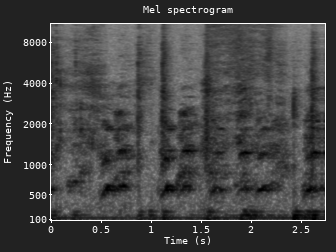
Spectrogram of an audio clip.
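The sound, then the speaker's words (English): A neighbor's dog near the fence and the household dogs yap and bark back at it in quick, overlapping bursts, a rapid back-and-forth of short sharp barks with a steady low hum underneath. “It's a neighbor's dog. It gets close to the fence, they're yapping, and my dogs start going at it.”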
